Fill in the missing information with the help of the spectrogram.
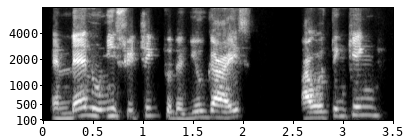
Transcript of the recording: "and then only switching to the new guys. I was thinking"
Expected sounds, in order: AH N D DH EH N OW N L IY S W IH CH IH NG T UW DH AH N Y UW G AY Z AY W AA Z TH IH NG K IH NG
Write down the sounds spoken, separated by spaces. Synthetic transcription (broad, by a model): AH N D EH N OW N IY S W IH CH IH NG T UW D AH N Y UW G AY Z AY W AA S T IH NG K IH NG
